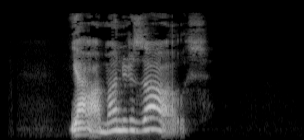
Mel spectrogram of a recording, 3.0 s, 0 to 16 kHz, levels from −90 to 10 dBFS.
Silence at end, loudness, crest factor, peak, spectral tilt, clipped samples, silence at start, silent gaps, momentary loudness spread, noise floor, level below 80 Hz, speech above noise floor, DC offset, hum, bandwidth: 1 s; -18 LUFS; 20 dB; -2 dBFS; -4.5 dB/octave; under 0.1%; 0.7 s; none; 20 LU; -81 dBFS; -76 dBFS; 63 dB; under 0.1%; none; 11.5 kHz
